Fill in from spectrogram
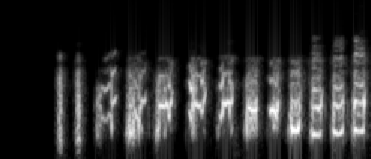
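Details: Hen calling in a rapid run of harsh clucking notes, about a dozen in three seconds, starting with short clipped clucks and becoming longer, louder, evenly spaced squawks, against a quiet background.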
